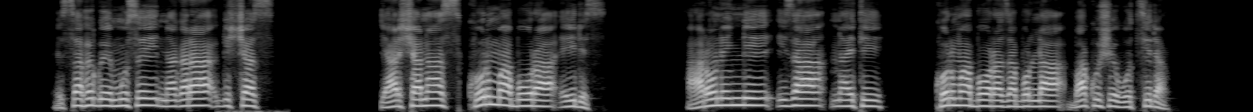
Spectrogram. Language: Gamo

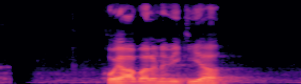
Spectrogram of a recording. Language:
Sinhala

